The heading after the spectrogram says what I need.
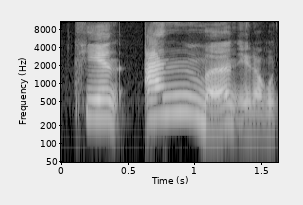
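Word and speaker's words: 天安门: 그래서 티엔안문이라고 정확하게 발음을 하셔야만 합니다.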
